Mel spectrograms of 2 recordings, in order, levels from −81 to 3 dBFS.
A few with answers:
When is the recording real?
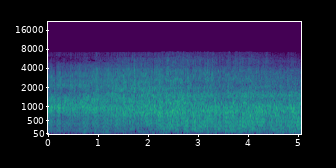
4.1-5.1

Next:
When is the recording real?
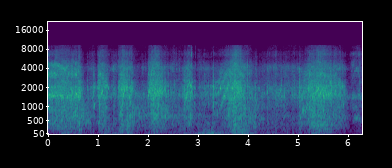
2.7-3.4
